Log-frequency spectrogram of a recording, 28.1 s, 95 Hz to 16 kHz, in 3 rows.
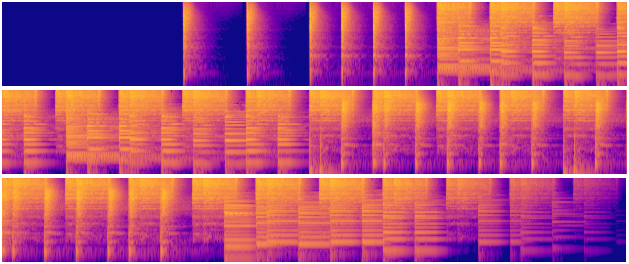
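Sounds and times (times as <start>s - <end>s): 
rhythmic pattern: 6.6s - 26.9s.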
